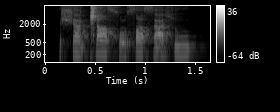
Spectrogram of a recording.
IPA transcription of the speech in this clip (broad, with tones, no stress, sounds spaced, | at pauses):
ʃ a˥ ǁ ɛ˥ sˤ u˩ sˤ ɛ˥ s a˧ ɬ u˥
